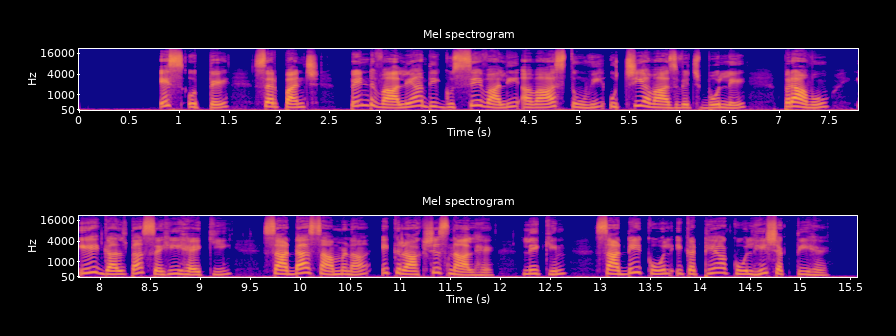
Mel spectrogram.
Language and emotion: Punjabi, neutral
